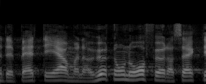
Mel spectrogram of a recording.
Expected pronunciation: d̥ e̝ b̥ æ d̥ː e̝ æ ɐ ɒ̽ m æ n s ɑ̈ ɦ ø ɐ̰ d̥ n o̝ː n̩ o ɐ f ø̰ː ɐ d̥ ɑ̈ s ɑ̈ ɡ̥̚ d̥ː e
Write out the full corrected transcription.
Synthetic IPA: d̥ e̝ b̥ æ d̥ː e̝ æ ɐ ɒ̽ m æ n h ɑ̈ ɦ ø ɐ̰ d̥ n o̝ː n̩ o ɐ f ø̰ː ɐ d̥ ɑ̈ s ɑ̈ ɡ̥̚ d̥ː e

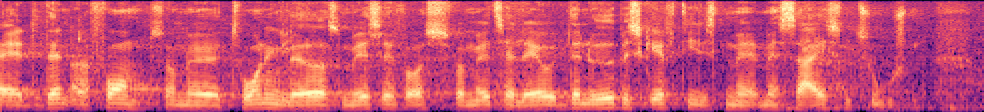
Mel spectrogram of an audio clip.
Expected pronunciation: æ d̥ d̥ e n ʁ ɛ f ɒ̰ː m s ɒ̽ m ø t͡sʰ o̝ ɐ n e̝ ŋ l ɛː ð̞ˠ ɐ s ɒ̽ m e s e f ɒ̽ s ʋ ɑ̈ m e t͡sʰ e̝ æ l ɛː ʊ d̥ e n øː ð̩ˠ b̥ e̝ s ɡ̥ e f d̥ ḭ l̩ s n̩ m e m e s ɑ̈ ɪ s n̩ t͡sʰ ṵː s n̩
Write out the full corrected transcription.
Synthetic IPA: æ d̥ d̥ e n ʁ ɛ f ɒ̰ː m s ɒ̽ m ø t͡sʰ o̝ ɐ n e̝ ŋ l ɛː ð̞ˠ ɐ s ɒ̽ m e s e f ɒ̽ s ʋ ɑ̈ m e t͡sʰ e̝ æ l ɛː ʊ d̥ e n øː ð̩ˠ b̥ e̝ s ɡ̥ e f d̥ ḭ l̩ s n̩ m e m e s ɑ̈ ɪ s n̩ t͡sʰ ṵː s n̩

